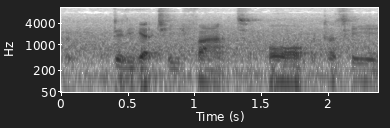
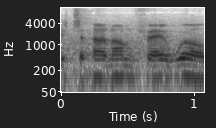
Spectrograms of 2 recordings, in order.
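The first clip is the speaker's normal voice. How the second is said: ordinary talk, nothing marked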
